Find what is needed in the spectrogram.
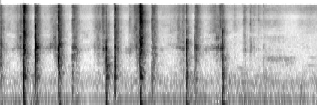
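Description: A deck of oracle cards being shuffled by hand: a quick run of sharp card snaps, about five a second, that stops about three seconds in.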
